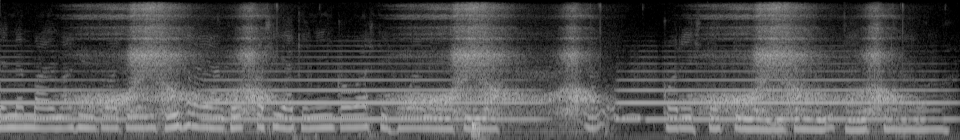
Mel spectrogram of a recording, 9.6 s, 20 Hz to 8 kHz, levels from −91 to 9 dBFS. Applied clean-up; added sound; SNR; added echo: none; Wind + Brass instrument; -3 dB; none.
